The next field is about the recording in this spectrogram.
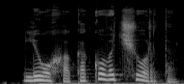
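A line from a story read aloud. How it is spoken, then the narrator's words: Through gritted teeth. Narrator (Russian): процедил Матвей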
